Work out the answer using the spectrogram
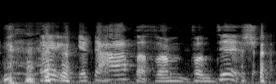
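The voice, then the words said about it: Imitated Boston accent. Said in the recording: “some Boston dude”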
